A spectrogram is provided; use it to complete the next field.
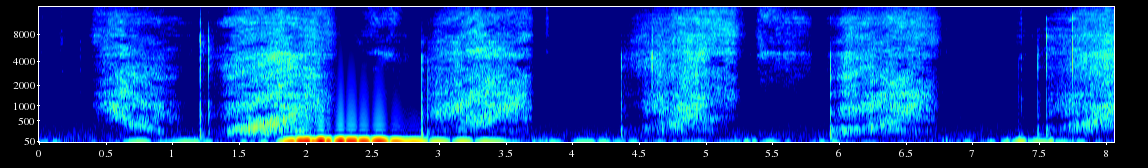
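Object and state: Wooden ruler scratched with fingernails.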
